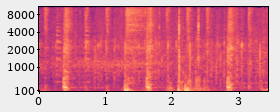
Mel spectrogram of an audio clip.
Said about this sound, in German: Das berühmteste Klatschgeräusch der Welt mittlerweile, meine Damen und Herren. Dann weiß man, man ist beim Podcast.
